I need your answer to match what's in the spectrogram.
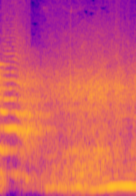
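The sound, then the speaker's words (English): A loud car engine revs, its roar dipping and then climbing in pitch toward the end of the short, continuous burst. “Oh, that's straight up a car.”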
